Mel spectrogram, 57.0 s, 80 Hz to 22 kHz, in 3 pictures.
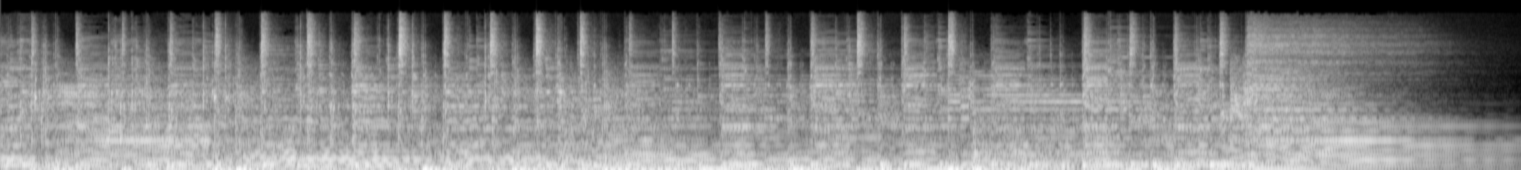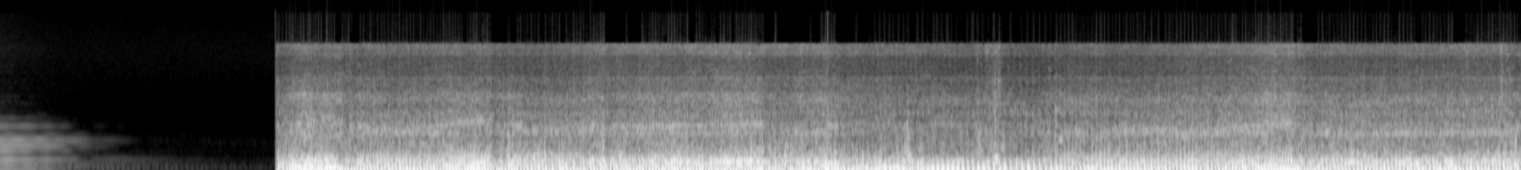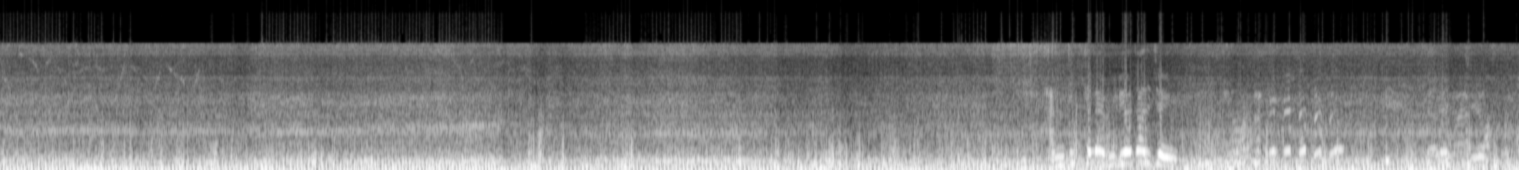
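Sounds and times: motorcycle engine running: 0:00.0 - 0:18.9, 0:22.5 - 0:57.0.

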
